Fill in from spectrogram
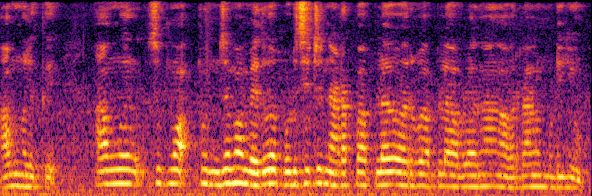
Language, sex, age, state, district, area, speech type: Tamil, female, 45-60, Tamil Nadu, Madurai, urban, spontaneous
